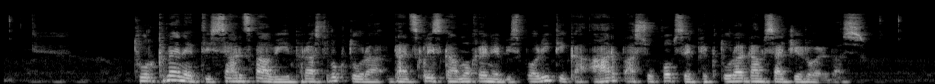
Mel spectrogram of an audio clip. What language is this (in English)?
Georgian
